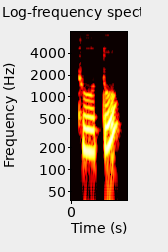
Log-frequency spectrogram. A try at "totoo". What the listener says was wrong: Totoo. Because we don't have that, we don't have digraphs, meaning two vowels pronounced as one. No. O. You have to pronounce every vowel. So it's o.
